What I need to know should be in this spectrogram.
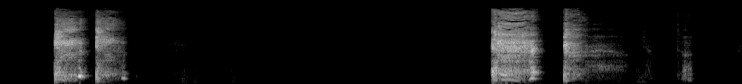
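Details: Hard, harsh coughing fit in the afternoon, leaving the person tired: two pairs of forceful coughs separated by a few seconds of silence, with a faint gasp after the second pair.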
